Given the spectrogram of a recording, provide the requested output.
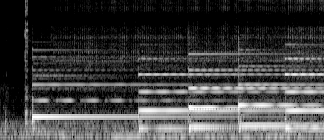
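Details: Kienzle Westminster chime mantel clock, after oiling the chime plate: chimes ring one note roughly every second, clear and bright, but out of order; hammer collectors need altering to fix the chime sequence.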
